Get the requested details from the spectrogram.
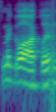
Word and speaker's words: McLaughlin: He was like, it's McLaughlin, like Sarah McLaughlin.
